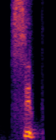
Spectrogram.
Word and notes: sip: Indian

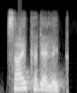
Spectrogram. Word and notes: Psychedelic: Indian

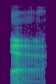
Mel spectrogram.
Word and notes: ere: British English

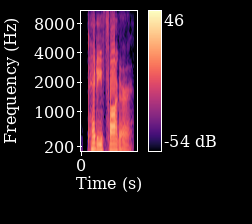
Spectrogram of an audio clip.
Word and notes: pettifogger: American English

